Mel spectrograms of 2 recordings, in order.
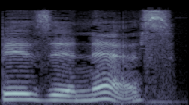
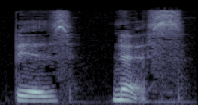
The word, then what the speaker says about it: business: actually spoken for example business is not business but rather busness just when you get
